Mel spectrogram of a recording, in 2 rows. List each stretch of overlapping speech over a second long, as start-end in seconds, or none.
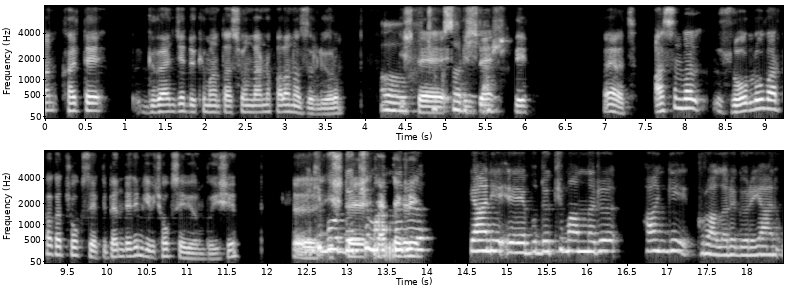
4.4-5.9, 12.4-14.0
